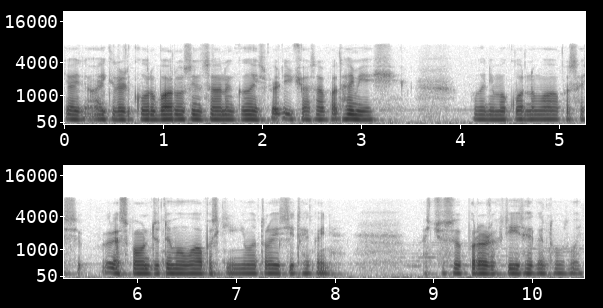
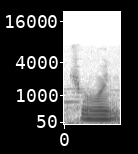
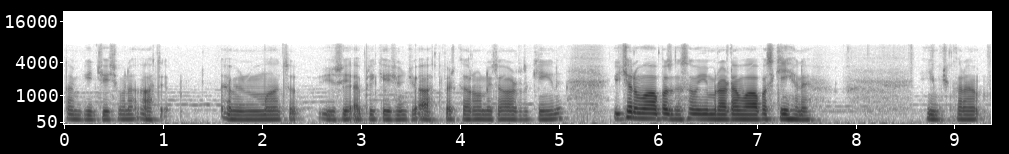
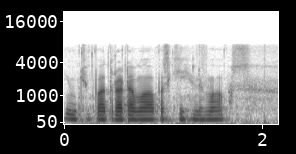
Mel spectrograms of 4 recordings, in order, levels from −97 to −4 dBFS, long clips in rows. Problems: background sounds at intervals, background conversations at intervals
